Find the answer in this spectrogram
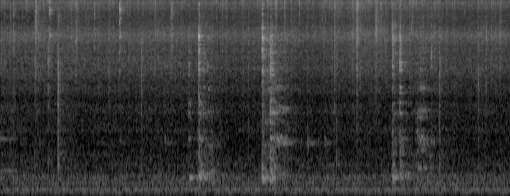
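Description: Bitter gourd rings sizzling steadily as they fry in oil in a nonstick kadhai, with the scrape and clack of a perforated steel skimmer stirring them now and then, most clearly about two and a half, three and a quarter and five seconds in.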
